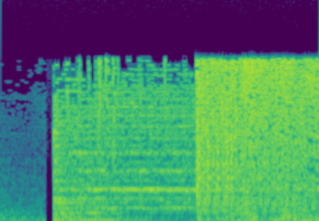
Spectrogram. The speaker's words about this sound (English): One of the fake FBI troopers shoots out a power line, plunging the house into darkness.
